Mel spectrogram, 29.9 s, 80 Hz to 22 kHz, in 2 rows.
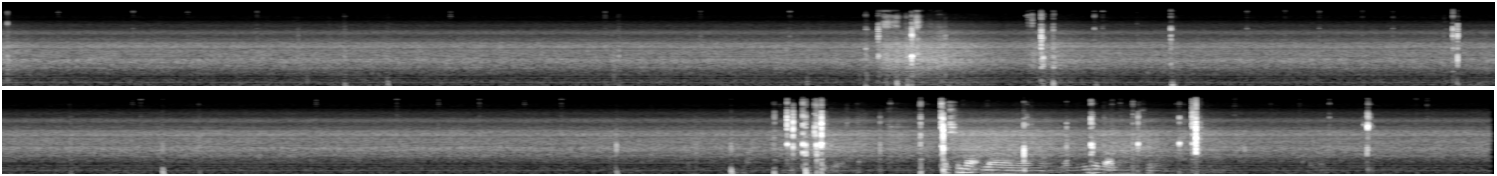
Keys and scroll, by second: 10.4 a, 23.0 super+s, 24.4 space, 25.9 v, 26.9 space.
